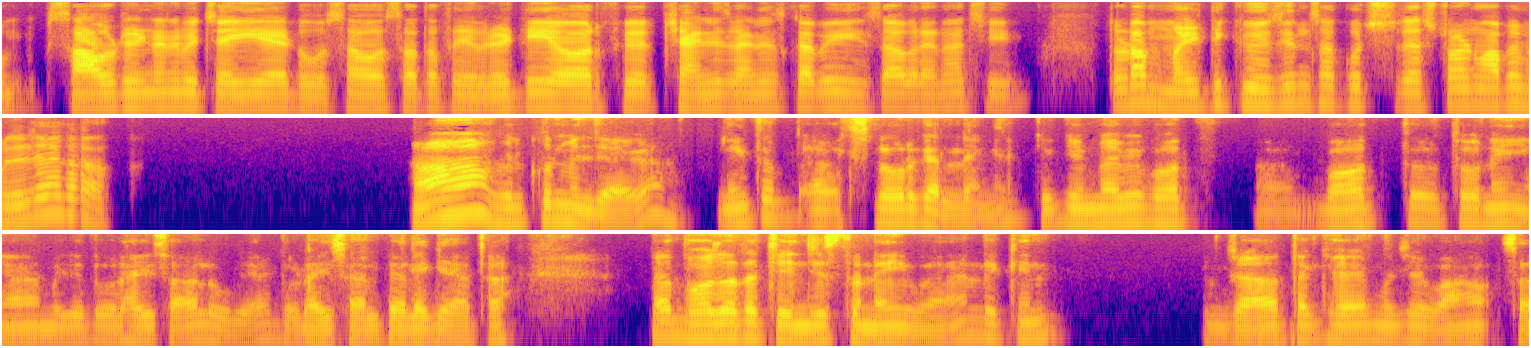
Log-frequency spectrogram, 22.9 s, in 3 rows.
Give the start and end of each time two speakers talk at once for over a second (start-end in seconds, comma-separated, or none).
none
